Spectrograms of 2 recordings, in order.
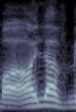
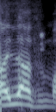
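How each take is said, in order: First: Said in the usual way. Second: Louder and higher, pressing hard on love; emphatic love. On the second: Real, not acted. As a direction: blurt it out with full force. Emphatic declaration about best mate.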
